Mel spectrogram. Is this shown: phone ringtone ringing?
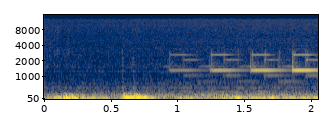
yes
